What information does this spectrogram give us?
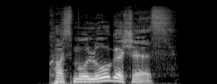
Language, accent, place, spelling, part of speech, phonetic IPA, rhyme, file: German, Germany, Berlin, kosmologisches, adjective, [kɔsmoˈloːɡɪʃəs], -oːɡɪʃəs, De-kosmologisches.ogg
- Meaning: strong/mixed nominative/accusative neuter singular of kosmologisch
